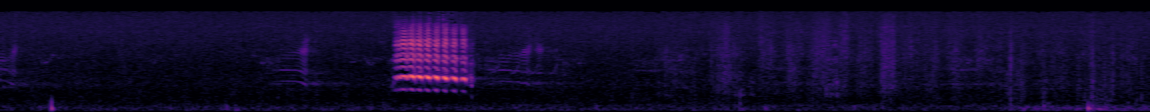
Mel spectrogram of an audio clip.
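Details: One of the goats meeting Frances, a deaf Saint Bernard puppy: a single loud, shaky, quavering bleat lasting under a second, with rich stacked overtones, followed by near silence and faint soft knocks.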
